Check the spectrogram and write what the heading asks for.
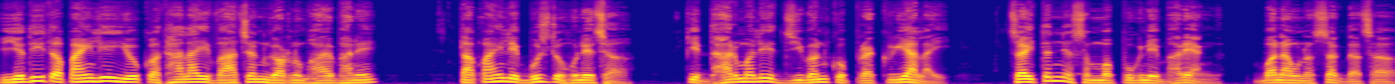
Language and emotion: Nepali, neutral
